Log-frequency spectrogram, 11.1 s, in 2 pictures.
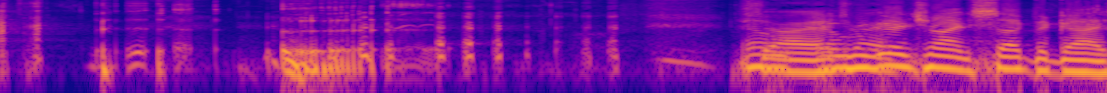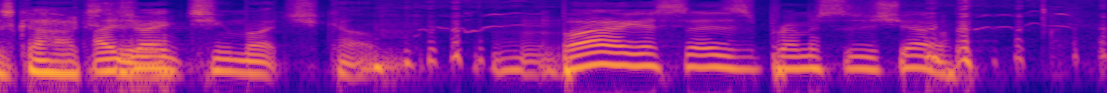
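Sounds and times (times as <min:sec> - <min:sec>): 
throaty vocal bursts: 0:00.4 - 0:02.2, 0:08.0 - 0:08.4
loud rumbling burp: 0:00.5 - 0:02.2
speech: 0:00.6 - 0:02.0, 0:03.8 - 0:10.6
laughter: 0:01.8 - 0:03.4, 0:07.4 - 0:08.4, 0:10.1 - 0:11.0.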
